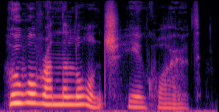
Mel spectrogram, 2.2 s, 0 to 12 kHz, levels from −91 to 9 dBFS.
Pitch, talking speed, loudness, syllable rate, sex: 205 Hz, 190 wpm, -16 LUFS, 5.3 syllables/s, female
